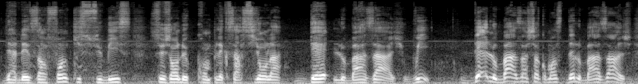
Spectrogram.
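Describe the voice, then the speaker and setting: A young man from Africa telling personal stories to the listener in a lively, conversational way. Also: a little high, normal speed, a little hiss or hum. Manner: animated, conversational, addresses the listener directly. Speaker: vlogger. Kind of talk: personal storytelling.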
